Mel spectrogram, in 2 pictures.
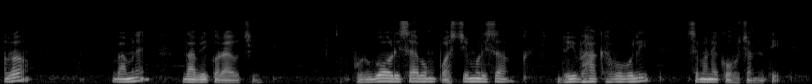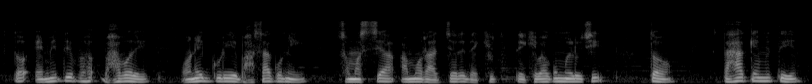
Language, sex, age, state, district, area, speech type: Odia, male, 18-30, Odisha, Balangir, urban, spontaneous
